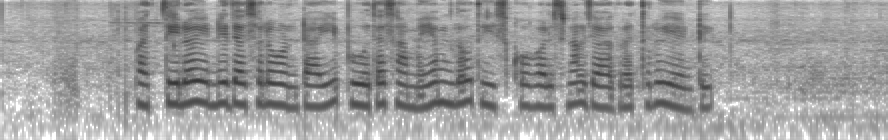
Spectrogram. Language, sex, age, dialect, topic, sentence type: Telugu, female, 18-24, Utterandhra, agriculture, question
